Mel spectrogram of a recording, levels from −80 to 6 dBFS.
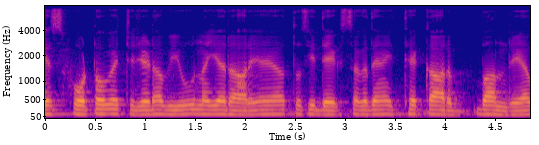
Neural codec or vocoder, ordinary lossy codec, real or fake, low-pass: none; none; real; 7.2 kHz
